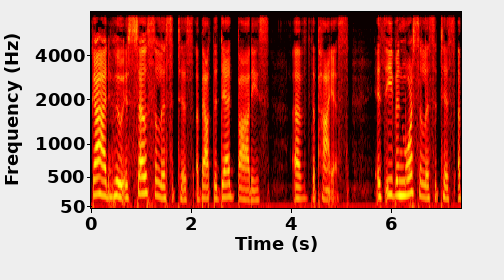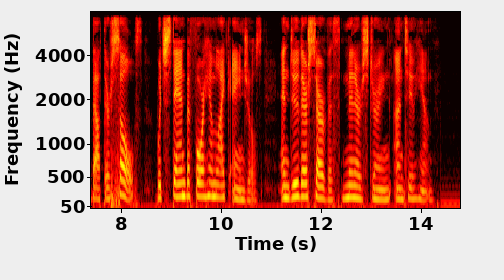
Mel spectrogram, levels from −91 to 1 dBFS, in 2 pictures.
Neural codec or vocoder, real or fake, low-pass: none; real; 7.2 kHz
